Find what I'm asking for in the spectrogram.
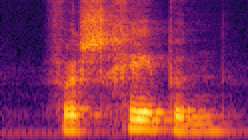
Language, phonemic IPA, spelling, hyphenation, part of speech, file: Dutch, /vərˈsxeː.pə(n)/, verschepen, ver‧sche‧pen, verb, Nl-verschepen.ogg
- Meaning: 1. to embark 2. to ship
